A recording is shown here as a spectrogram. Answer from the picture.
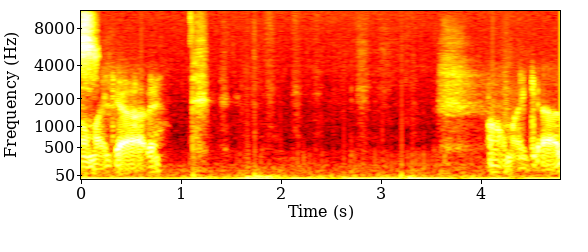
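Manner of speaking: breathy mortified whisper; embarrassed whisper. Acted. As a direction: whisper it in shame. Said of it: "I feel like such an idiot".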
